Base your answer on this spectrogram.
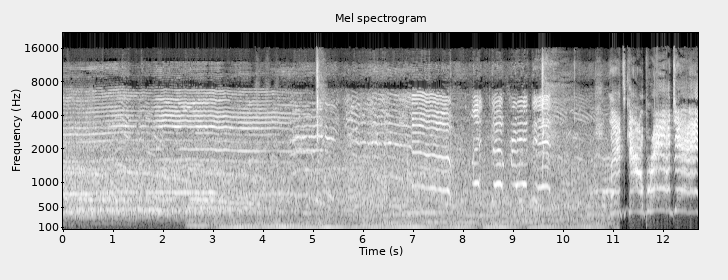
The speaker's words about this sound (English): But here you go. Here is Jill Biden being booed.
